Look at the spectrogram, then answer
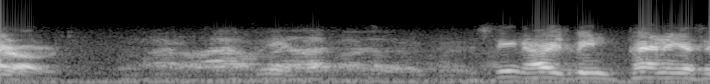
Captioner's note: members muttering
